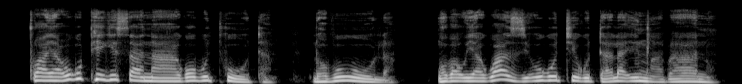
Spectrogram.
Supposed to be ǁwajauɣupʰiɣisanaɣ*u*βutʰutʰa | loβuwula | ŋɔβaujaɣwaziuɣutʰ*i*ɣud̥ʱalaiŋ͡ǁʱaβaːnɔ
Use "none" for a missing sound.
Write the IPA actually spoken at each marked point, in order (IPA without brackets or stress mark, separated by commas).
o, i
